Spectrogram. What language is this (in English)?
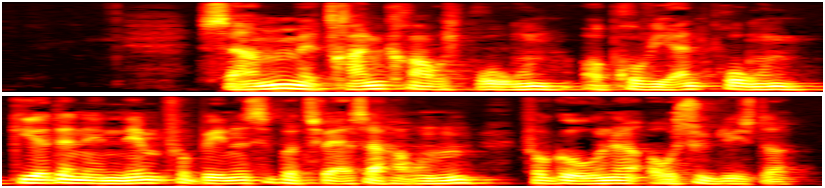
Danish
